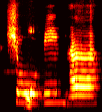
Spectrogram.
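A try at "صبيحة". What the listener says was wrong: Dengan shu. Nah, dhammahnya sempurnakan. Shu langsung. Jadi jangan shu. Nah, itu ada sofir. Sedangkan huruf shin itu hanya tafashi. Jadi jangan ada tambahan suara. Tapi mau langsung dhammah. Shubiha.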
